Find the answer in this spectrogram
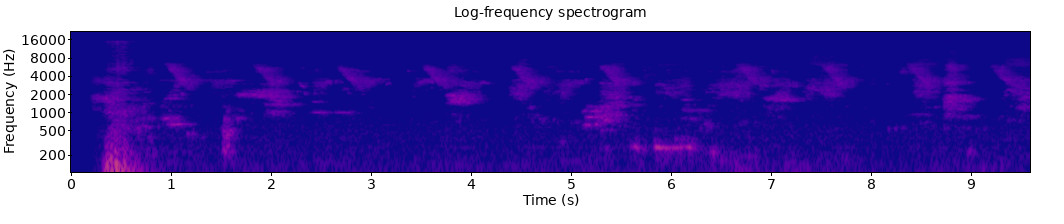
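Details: Tailorbird chicks in a nest in a hibiscus plant, being fed by a parent, give a steady run of thin, high, hissing begging notes in quick bursts, with a loud bump at the start and faint low background noise.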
